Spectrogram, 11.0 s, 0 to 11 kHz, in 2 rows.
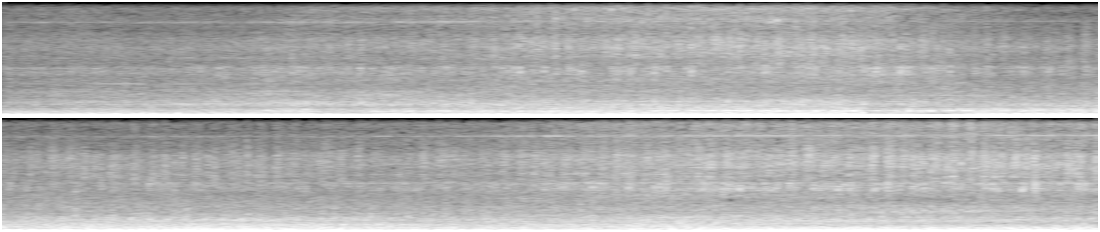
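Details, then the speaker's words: Diesel truck after repairs, mileage given as 886, with no check engine or lightning-bolt light and working AC. A deep, steady rumble with an even beat and no knocks or misses; a healthy idle, and the truck runs and drives fine. "Drove down the road. It It runs good. It drives good. It handles good. Um doesn't do anything weird."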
